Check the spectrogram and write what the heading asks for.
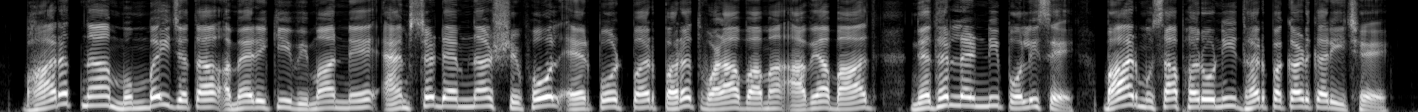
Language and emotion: Gujarati, neutral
